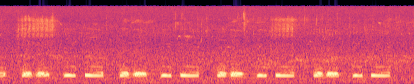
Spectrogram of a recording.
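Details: Oriental turtle dove seen very close, calling with its bill shut and eyes closed, giving low, hollow coos in four-note phrases, two short then two longer, repeated about every two seconds over faint background hiss.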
